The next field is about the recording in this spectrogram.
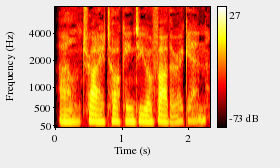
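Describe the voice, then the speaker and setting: A woman voicing an earnest, lovesick young gentleman, speaking low and hushed. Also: little pitch movement, normal speed, slightly rough, no room sound, studio quality.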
